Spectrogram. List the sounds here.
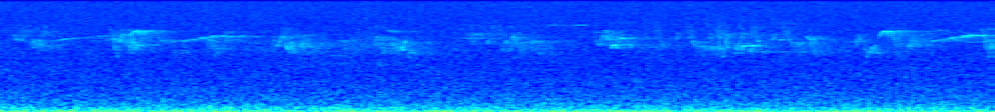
Red-eyed Vireo, Eastern Wood-Pewee, Black-throated Green Warbler, Ovenbird, Black-throated Blue Warbler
